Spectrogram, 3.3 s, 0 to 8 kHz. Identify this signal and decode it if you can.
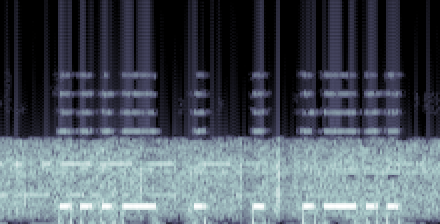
Morse code, heard as a keyed tone, about 15 wpm, 660 Hz, with radio noise. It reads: VEEL
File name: cw / tekst(a)+QRM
